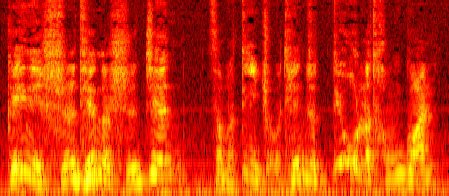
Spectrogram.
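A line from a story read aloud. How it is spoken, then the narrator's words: Angry. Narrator (Chinese): 曹操怒说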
